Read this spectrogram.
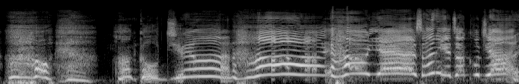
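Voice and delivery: shrill, overdone sugary welcome cried out high and loud; fake sweet greeting. Preacher mocking a fake family greeting, high gushing cry. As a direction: gush at the relative you hate, way up high. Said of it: "you smile at them and say".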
